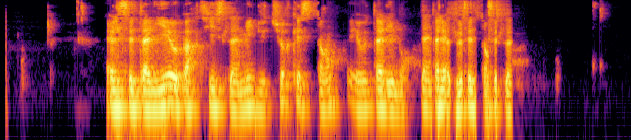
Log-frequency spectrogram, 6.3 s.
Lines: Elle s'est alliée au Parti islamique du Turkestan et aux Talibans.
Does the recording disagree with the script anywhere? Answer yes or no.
yes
